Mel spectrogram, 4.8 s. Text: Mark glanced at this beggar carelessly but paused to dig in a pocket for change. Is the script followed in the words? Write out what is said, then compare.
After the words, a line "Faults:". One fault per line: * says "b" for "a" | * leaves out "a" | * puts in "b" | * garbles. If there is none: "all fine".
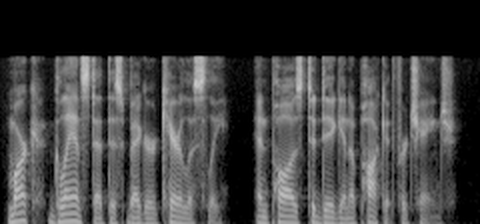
Mark glanced at this beggar carelessly and paused to dig in a pocket for change.
Faults:
* says "and" for "but"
